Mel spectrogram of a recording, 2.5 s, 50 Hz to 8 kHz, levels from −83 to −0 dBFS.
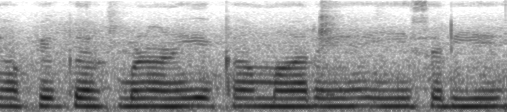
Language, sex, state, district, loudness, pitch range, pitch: Hindi, female, Haryana, Rohtak, -14 LUFS, 210-215 Hz, 210 Hz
